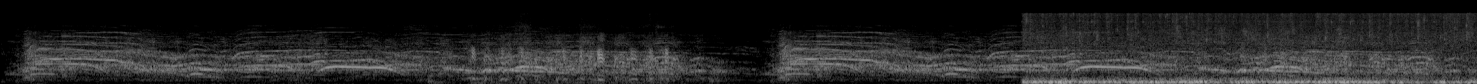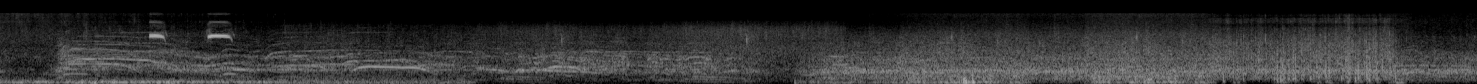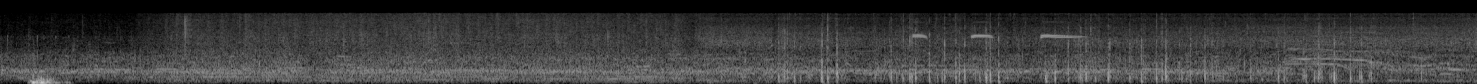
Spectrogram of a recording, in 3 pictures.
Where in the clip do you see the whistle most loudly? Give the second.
17 s.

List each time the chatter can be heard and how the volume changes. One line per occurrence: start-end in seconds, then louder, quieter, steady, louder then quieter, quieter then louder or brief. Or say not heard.
0.1-44.2 steady.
